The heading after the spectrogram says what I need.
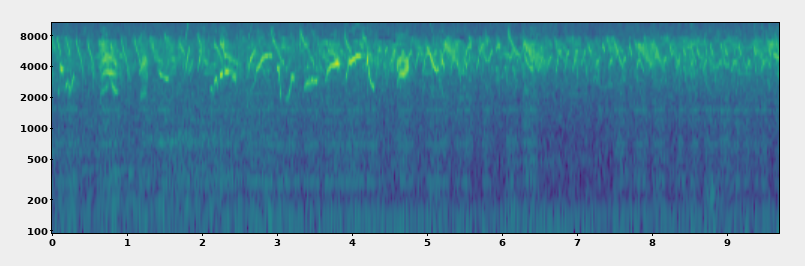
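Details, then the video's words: Ngalas song of a local Lawu dakun white-eye, beak open: a clean, rapid torrent of high, thin chirps and slurred twitters. It is densest in the first half and grows quieter and sparser toward the end, with little background noise. "Pleci Dakun lokal Lawu Ngalas Buka Paruh"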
